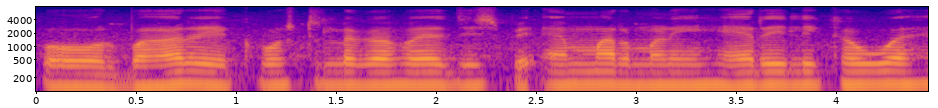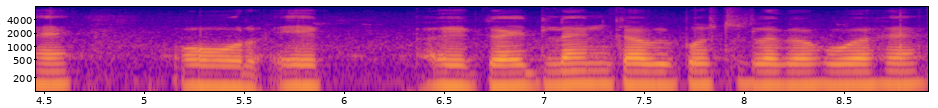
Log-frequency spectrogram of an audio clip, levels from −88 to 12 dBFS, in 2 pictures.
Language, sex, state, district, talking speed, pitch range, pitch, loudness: Hindi, male, Rajasthan, Bikaner, 170 wpm, 130-140 Hz, 135 Hz, -18 LUFS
